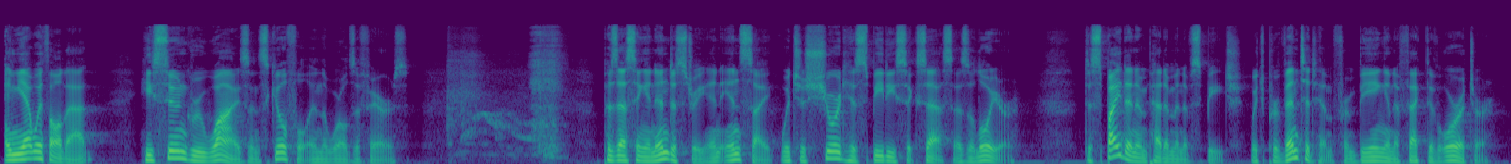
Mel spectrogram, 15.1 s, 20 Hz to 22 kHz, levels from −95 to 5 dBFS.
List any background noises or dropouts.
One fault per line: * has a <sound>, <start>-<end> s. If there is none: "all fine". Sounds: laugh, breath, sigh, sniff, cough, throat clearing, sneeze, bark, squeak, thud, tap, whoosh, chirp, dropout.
* has a sniff, 4.5-5.7 s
